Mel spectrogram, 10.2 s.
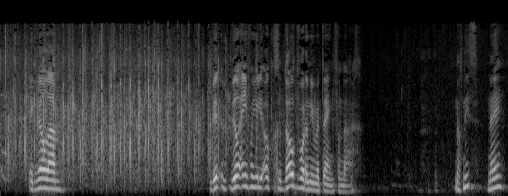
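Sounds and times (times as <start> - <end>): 
audience applause: 0.0 - 6.3
speech: 0.6 - 1.3, 4.2 - 7.2, 9.1 - 10.1.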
